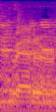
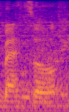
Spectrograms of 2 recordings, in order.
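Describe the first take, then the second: First: It is said in an American accent. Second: It is said in a Trinidadian accent. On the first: "America we have to say better" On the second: "Like home we say better"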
